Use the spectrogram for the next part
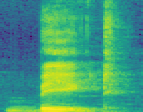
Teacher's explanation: ক সাউন্ডের পরে ইডি রয়েছে, আর তাই ইডি এর উচ্চারণ টয়ের মতো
